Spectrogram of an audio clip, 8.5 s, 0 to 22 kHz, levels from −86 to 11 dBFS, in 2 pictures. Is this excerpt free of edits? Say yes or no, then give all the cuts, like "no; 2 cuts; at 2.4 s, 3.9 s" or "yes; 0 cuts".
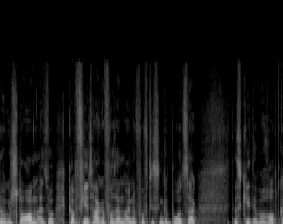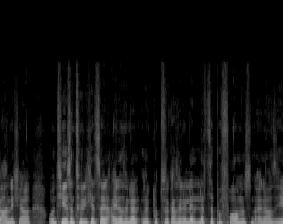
yes; 0 cuts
